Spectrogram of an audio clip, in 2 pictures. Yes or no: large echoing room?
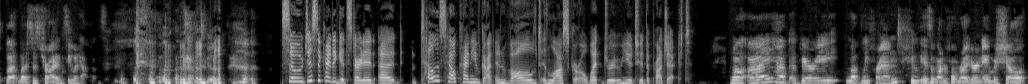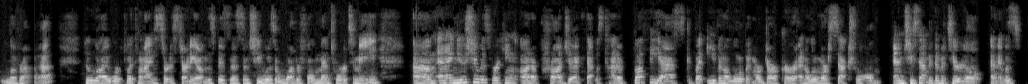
no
